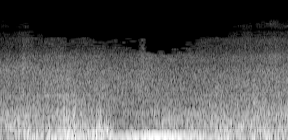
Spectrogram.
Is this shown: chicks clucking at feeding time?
no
